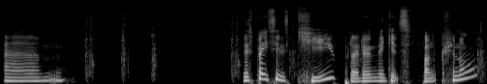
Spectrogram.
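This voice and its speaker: This is a low-leaning, slightly mellow female voice, animated yet slow. The speaker, from England with a mixed southern and northern accent, casually chats while streaming a game, swears occasionally and reads chat aloud.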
